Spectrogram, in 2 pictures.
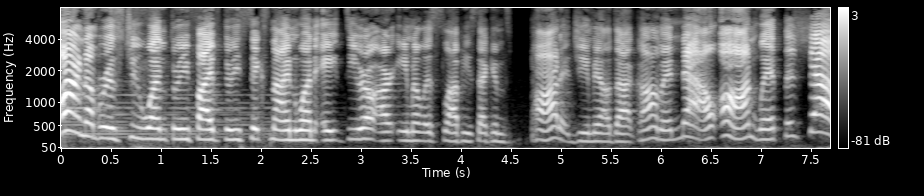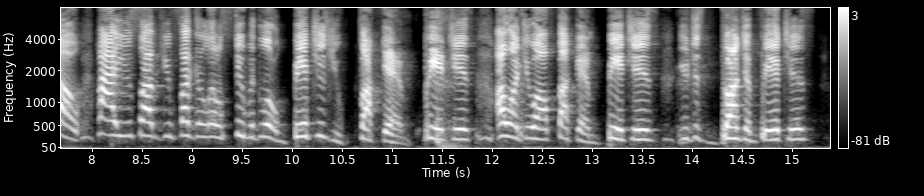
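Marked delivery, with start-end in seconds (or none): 8.0-15.1 fake-aggressive, hostile, ranting delivery. Greeting the listeners at the start of the show: mock hostile. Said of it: "You're so hostile today".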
